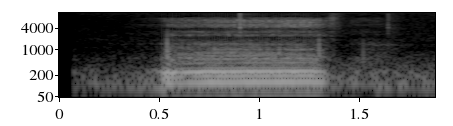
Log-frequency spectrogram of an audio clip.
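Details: 17-year-old female labradoodle snoring: a single loud, low, rattling snore on one breath, lasting under a second, in a quiet room.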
